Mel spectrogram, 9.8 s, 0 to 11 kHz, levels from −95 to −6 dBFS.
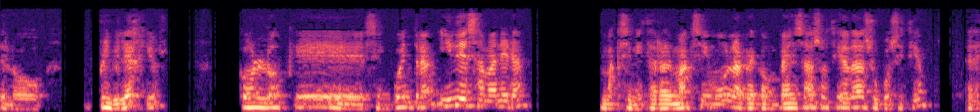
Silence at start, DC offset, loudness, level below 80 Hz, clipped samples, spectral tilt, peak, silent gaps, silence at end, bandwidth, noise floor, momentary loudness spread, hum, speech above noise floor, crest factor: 0 s; under 0.1%; -18 LUFS; -56 dBFS; under 0.1%; -7 dB/octave; -2 dBFS; 0.66-0.83 s, 0.94-0.98 s, 1.70-1.88 s, 2.16-2.39 s, 5.39-5.99 s, 9.43-9.49 s; 0 s; 7.6 kHz; under -90 dBFS; 14 LU; none; over 72 dB; 18 dB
